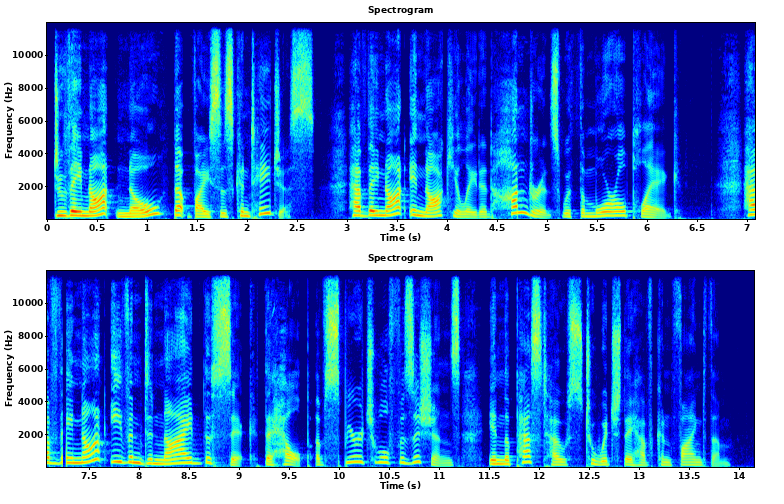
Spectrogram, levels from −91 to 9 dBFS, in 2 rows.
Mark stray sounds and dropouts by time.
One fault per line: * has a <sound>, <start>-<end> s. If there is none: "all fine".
* has a dropout, 7.2-7.3 s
